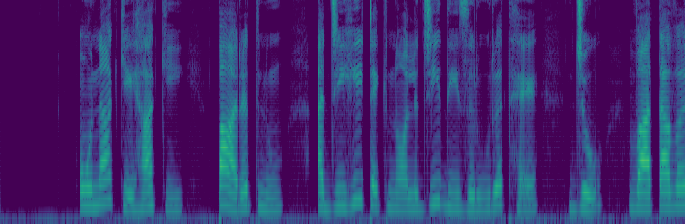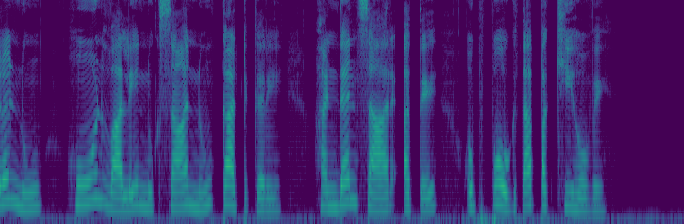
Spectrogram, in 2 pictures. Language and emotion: Punjabi, neutral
